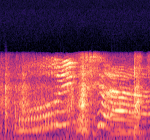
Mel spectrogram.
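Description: A child's wordless high-pitched voice, sliding up and then down in pitch, turning into laughter near the end.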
